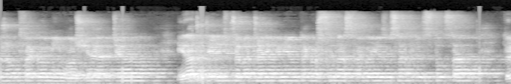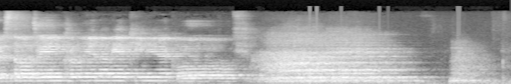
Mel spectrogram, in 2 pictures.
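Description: A congregation sings in an echoing church.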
